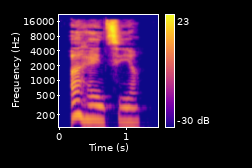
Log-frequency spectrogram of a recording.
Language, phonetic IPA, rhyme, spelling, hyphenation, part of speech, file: Ukrainian, [ɐˈɦɛnʲt͡sʲijɐ], -ɛnʲt͡sʲijɐ, агенція, аген‧ція, noun, Uk-агенція.ogg
- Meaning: agency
